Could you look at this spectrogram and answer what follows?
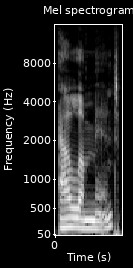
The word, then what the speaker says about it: LMNT: I'd like to thank another sponsor of the podcast, and that's Element, pronounced Element, but actually spelled L-M-N-T.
